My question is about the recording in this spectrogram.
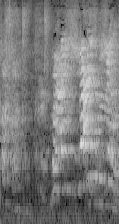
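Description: A young child's voice calling out loudly about a second in, over background music.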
